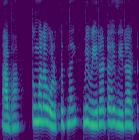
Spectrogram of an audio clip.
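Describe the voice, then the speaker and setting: Voicing a young man consumed by obsession and possessiveness, a woman reads a story in which he pleads and then turns threatening, all delivered intensely. She speaks high with a darkish tone, moderate pace and a light touch of acting.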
